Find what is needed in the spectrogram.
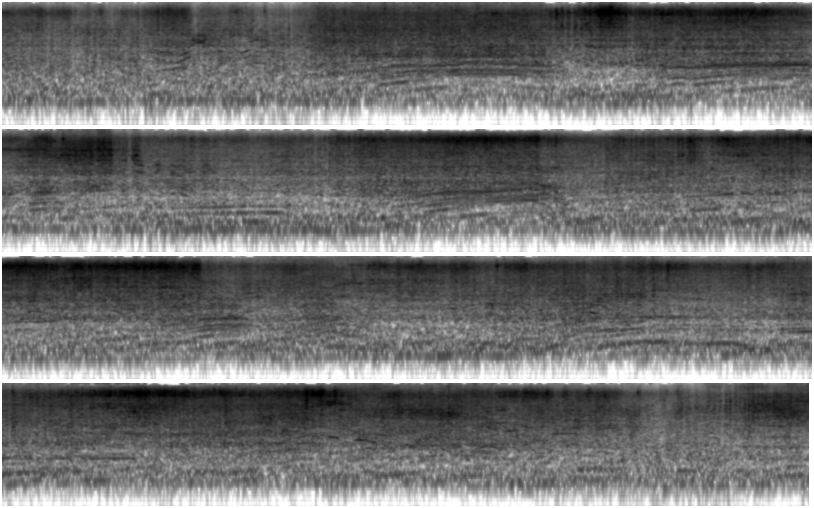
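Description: Many demolition derby car engines running and revving hard together, rising and falling in pitch again and again, with a few sharp bangs of cars crashing into one another.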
